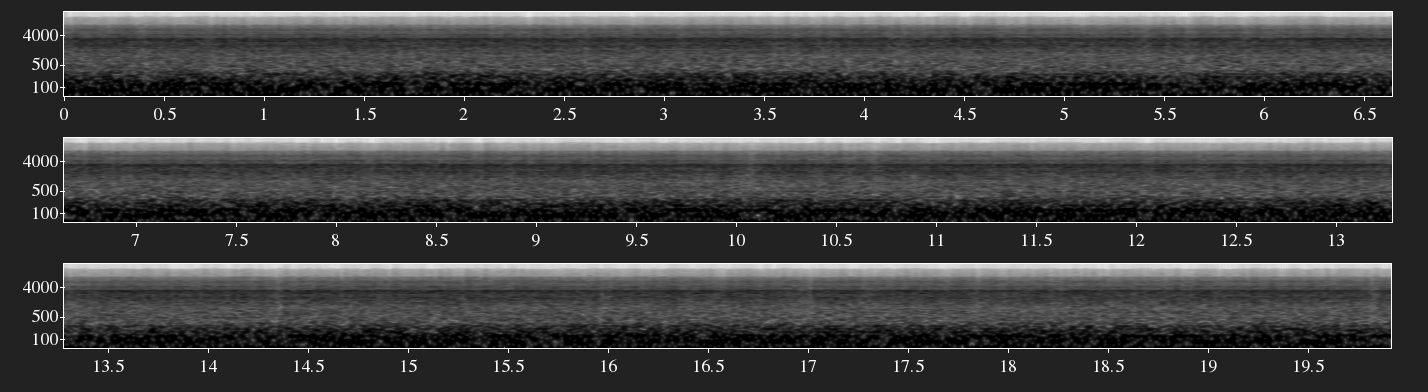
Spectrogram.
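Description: Motorcycle engines idle loudly close by.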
